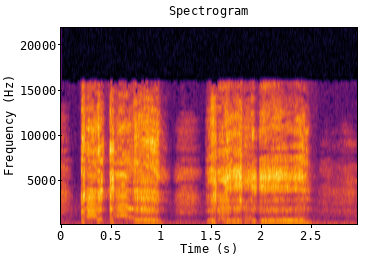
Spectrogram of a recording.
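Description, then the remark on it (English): A person vocally imitates a creature coughing and choking as its fire breath is counterspelled when it opens its mouth, two strained, gurgling bursts with harsh rasping noise, loud, with no other talking. “So it's like it's like rearing back and like getting ready to spew this fire, and as soon as it like opens its mouth to cough it out, uh, you counterspell it, and it just starts like.”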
